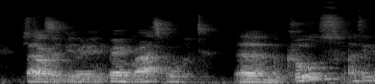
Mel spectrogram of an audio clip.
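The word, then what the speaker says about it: McChuill's: McCool's, I think it's pronounced. No, McCool's. that. It's like an Irish spelling. It's not spelled how it sounds.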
